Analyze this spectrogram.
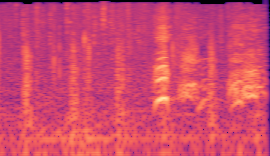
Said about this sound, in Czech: I když, jak se to vezme, hned v prvním parku mě začínají prohánět toulaví psy.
